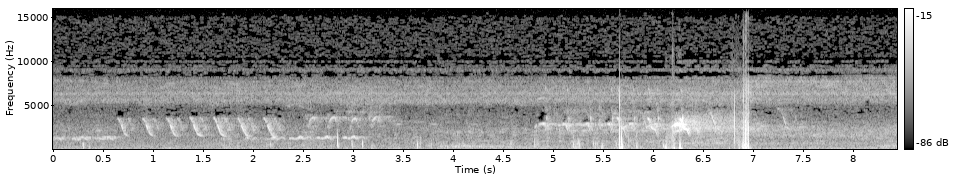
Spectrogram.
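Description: Birds calling: a quick series of about eight falling whistled notes, then scattered chirps. A few sharp clicks and chirps come about two-thirds of the way through.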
